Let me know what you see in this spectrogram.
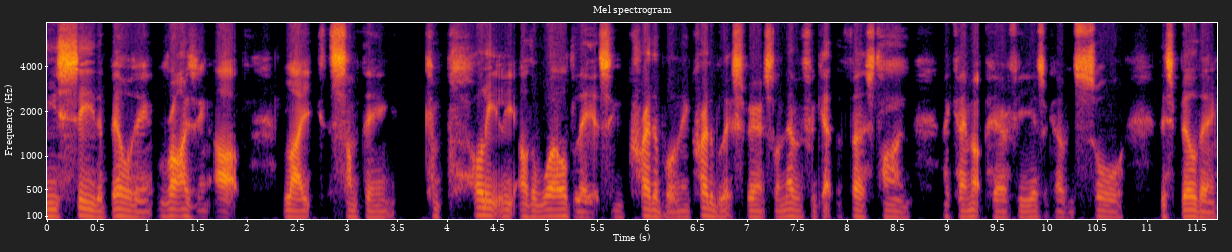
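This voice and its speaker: The man's voice is somewhat breathy and very deep, moving at a fairly quick pace. The recording is very clean and silent, with a dry, close sound and no echo. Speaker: travel and architecture video maker. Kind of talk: casual vlog-style talk to camera.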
